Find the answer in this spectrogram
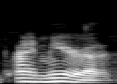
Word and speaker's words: chimera: Yeah, he ate something or other, and the H is silent, but it's a chimera, which is it's a merging of human and animal.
